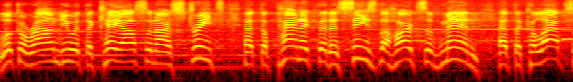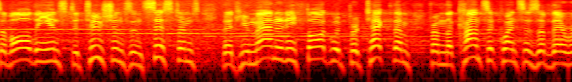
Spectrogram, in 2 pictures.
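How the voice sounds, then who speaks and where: A man's voice: sits high, slight background noise. A man playing a fervent, solemn doomsday preacher, delivering a grandiose apocalyptic sermon in an audio drama. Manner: grandiose, solemn scriptural oratory.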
